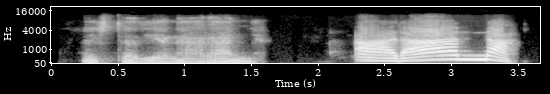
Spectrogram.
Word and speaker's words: Arana: Argemiro, Diana Araña, ahí está Diana Araña. Arana. Ah, es que yo no pronuncio bien, es Arana.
